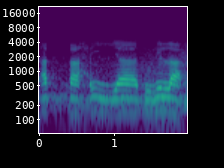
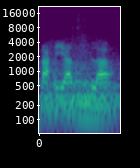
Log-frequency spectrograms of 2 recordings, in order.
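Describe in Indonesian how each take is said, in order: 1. Bunyi y dibaca panjang dan ganda. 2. Bunyi y dibaca pendek dan tunggal.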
